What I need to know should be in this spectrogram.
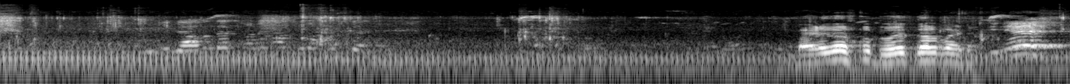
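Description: A fish splashes and thrashes at the water's surface.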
